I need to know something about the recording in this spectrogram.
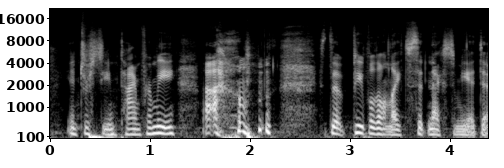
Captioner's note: laughter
